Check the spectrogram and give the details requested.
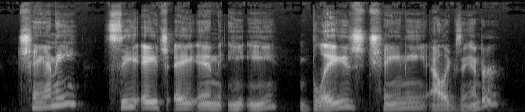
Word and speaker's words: Chaney: Chaney, Chanee, Blaze Chaney Alexander, Shanae.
